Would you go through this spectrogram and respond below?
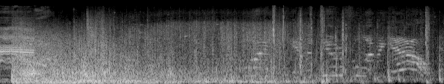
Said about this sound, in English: Did you guys see that horse explode?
